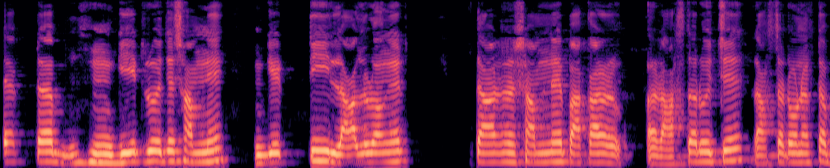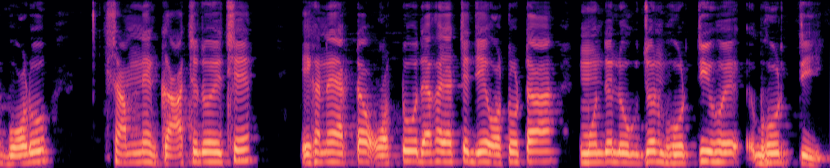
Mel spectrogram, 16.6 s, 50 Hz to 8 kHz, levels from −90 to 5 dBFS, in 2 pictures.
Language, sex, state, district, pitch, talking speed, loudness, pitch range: Bengali, male, West Bengal, Dakshin Dinajpur, 165 Hz, 115 wpm, -15 LUFS, 160-175 Hz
